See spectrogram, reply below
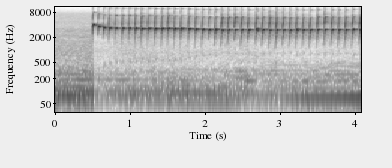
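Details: Greater green leafbird giving the 'tembakan' song style: a rapid, even burst of sharp, high, slightly buzzy notes at a steady pitch, about four per second, starting abruptly and continuing without pause; faint low hum underneath.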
